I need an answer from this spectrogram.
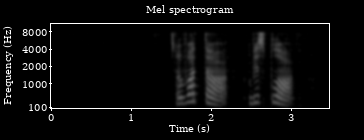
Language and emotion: Russian, sad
